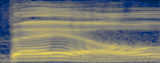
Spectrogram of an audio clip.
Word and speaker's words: Baal: Tyre, and through her influence, the worship of Baal Melquart, who was the official nature god of Tyre, was being actively brought into the kingdom. Now, the word Baal, or Baal as it's pronounced, means master or possessor or husband.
